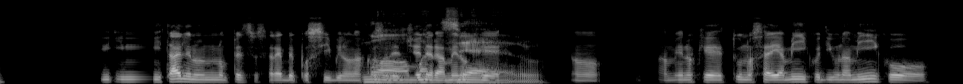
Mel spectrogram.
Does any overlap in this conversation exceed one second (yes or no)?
yes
